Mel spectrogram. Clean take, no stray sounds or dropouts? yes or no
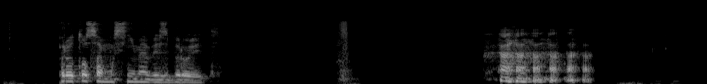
no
